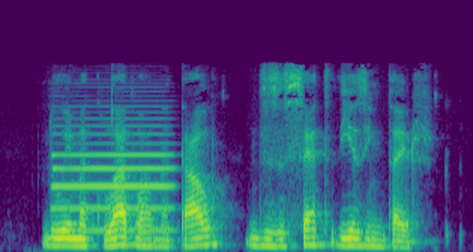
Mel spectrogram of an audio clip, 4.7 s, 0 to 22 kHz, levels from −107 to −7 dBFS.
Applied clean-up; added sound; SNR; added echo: none; Wind instrument, woodwind instrument; 5 dB; none.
